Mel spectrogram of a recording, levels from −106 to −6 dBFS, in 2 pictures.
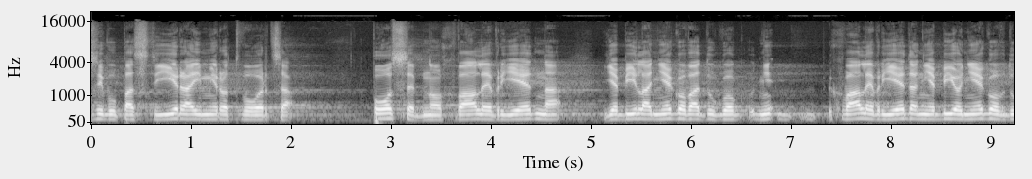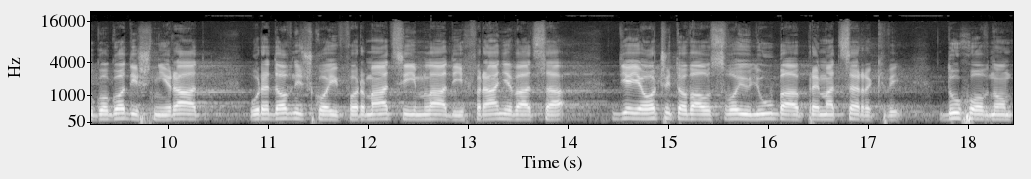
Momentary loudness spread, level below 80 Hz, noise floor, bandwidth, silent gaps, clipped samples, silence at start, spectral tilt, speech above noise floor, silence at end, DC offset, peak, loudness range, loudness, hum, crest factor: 8 LU; -48 dBFS; -46 dBFS; 16 kHz; none; under 0.1%; 0 s; -4.5 dB/octave; 31 dB; 0 s; under 0.1%; 0 dBFS; 2 LU; -16 LUFS; none; 16 dB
